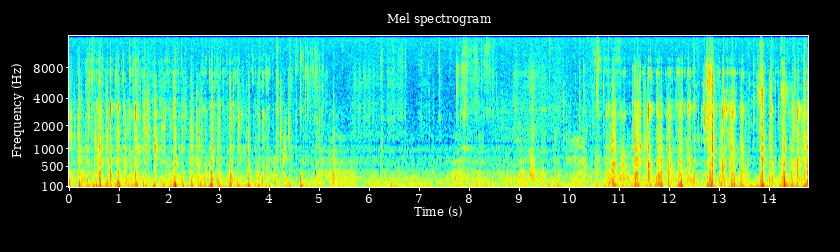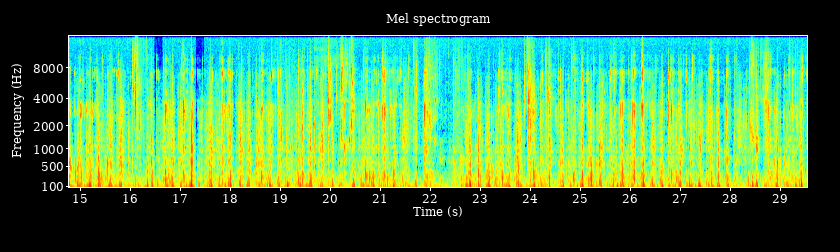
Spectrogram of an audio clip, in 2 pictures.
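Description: Close-miked chewing of raw Chinese herring, with small crunches from its fine bones; the chewing is quieter for a few seconds early on, then busy and crackly again from about ten seconds in.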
